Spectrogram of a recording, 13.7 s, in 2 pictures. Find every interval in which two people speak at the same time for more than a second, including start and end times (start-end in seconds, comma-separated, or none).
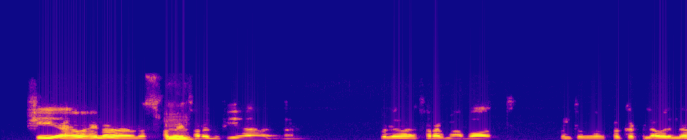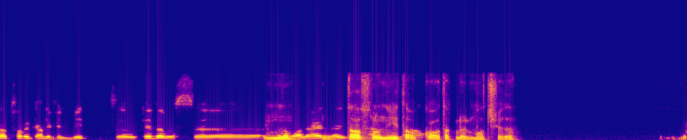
9.5-11.0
